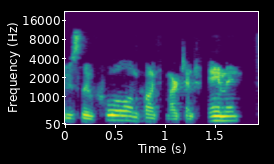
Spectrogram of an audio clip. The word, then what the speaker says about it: Luc Houle: Um, so it's French, but it's actually just Luc Houle.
